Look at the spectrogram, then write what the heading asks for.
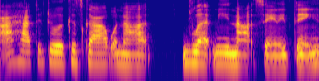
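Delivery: ordinary delivery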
